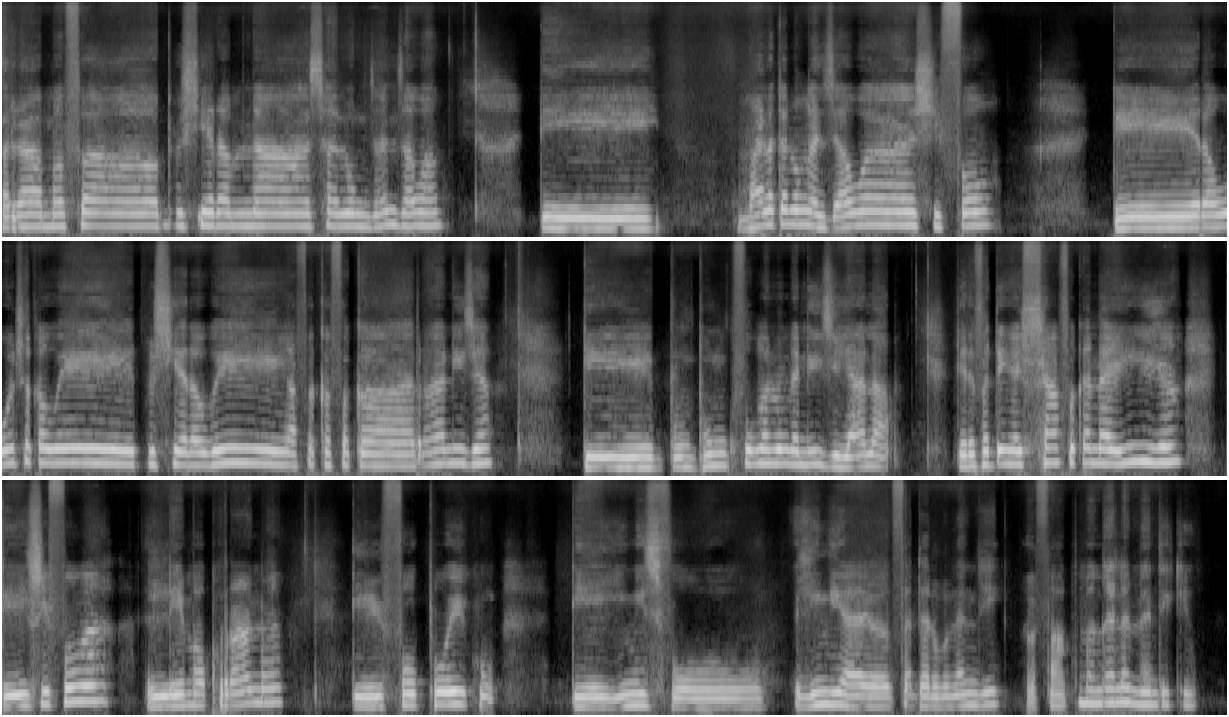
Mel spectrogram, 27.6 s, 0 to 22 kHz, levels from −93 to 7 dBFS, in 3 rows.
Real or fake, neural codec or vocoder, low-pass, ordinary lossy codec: fake; codec, 44.1 kHz, 2.6 kbps, DAC; none; none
